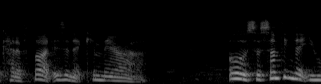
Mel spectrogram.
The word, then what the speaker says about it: Chimera: designs it's called Chimera the CH is pronounced K okay so it's called Chimera thank you you see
